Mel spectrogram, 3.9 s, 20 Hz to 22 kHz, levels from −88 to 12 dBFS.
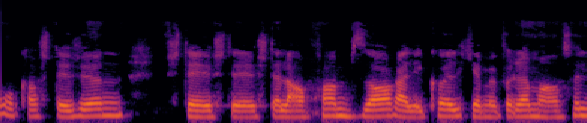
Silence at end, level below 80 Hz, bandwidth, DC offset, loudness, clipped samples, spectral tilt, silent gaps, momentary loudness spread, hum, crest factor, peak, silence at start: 0 s; -60 dBFS; 12 kHz; under 0.1%; -25 LUFS; under 0.1%; -6.5 dB/octave; none; 6 LU; none; 16 dB; -10 dBFS; 0 s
